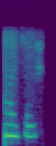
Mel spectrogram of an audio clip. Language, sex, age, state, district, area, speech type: Nepali, female, 30-45, West Bengal, Darjeeling, rural, conversation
